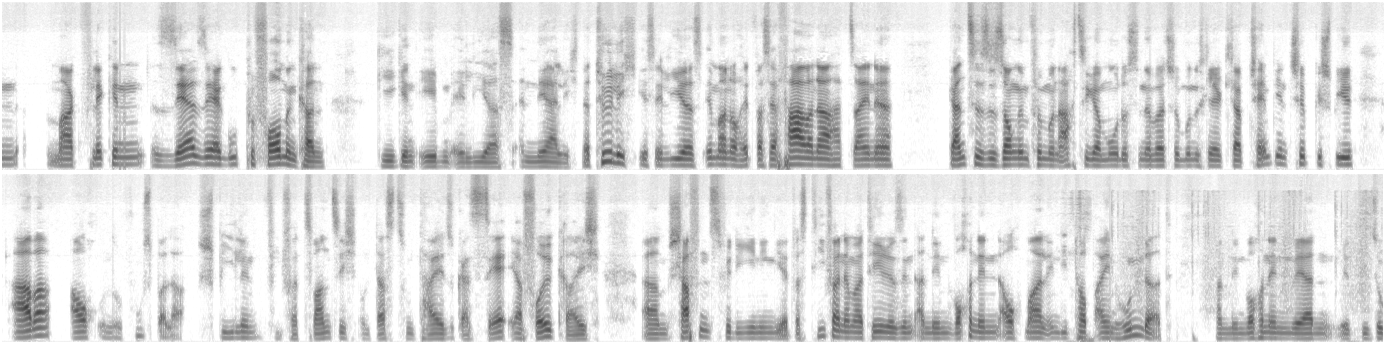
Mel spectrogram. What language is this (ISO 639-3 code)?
deu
